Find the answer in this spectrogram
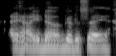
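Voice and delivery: put-on raspy, creaky, dry-throated Arkansas accent. Showing a favorite impression with a greeting: Bill Clinton impression. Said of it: "he's got that great kind of dried out throat thing with the Arkansas accent".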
